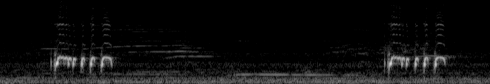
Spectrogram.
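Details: Local zebra dove calling a rival: two quick phrases of staccato coos roughly three seconds apart, with faint thin whistles from another bird in the quiet gap.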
